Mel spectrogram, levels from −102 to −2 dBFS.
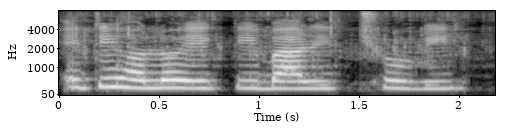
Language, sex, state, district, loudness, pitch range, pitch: Bengali, female, West Bengal, Alipurduar, -16 LUFS, 260-280 Hz, 270 Hz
